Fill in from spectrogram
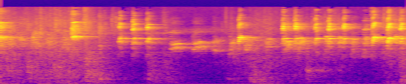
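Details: White-winged (two-barred) crossbill song: a quick run of high, thin chirps and dry twittering notes in irregular bursts, with soft rustling between phrases.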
